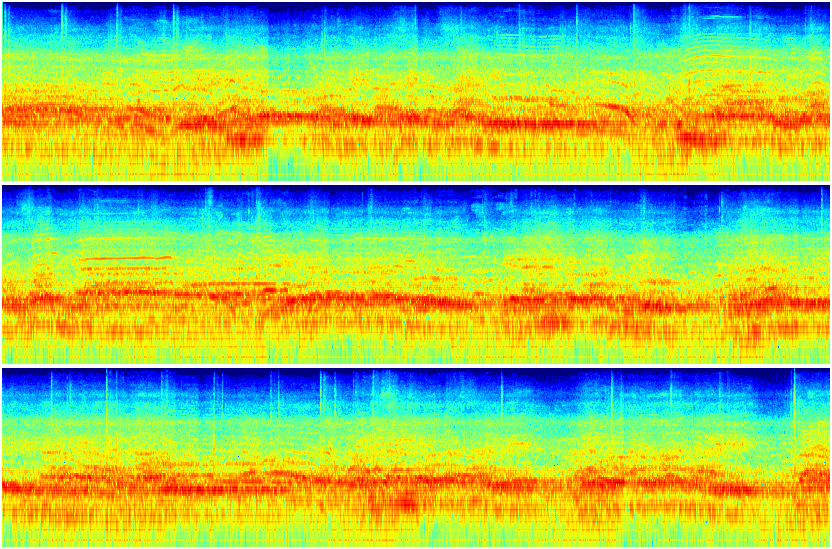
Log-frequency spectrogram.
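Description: A large crowd of men and women sings loudly together, close by, under an echoing roof.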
